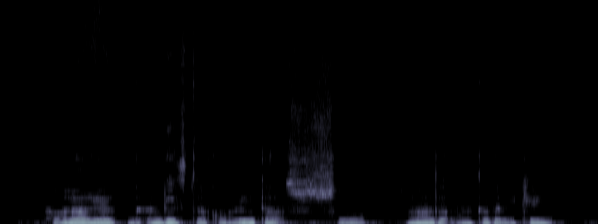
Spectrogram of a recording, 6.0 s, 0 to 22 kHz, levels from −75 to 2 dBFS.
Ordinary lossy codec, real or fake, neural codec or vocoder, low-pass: none; fake; codec, 44.1 kHz, 3.4 kbps, Pupu-Codec; none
